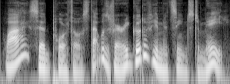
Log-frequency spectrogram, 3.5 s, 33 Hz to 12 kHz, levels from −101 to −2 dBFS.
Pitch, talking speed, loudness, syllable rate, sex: 120 Hz, 225 wpm, -19 LUFS, 4.5 syllables/s, male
